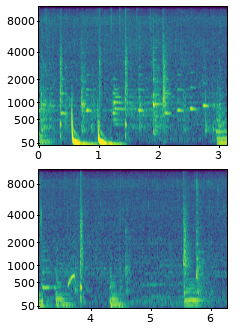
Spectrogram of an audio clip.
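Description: Spatula stirring and scraping potatoes and capsicum frying in a stainless steel kadai, with repeated irregular scrapes and knocks against the pan over the food's sizzle.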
